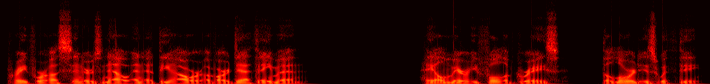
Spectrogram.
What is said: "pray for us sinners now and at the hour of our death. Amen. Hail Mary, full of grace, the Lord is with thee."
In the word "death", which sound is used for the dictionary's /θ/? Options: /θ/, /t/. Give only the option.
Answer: /θ/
